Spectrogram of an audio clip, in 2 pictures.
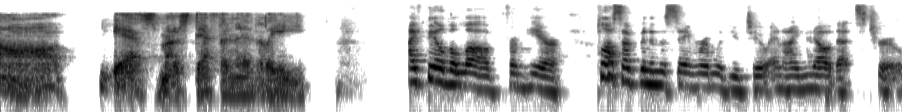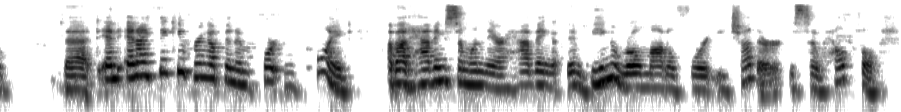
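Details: Adult host; typical speech.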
